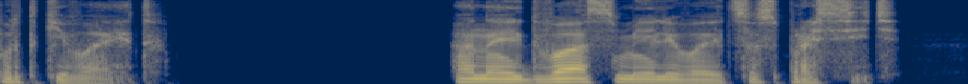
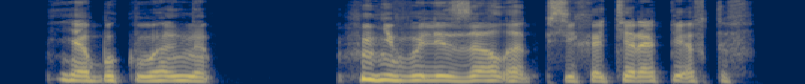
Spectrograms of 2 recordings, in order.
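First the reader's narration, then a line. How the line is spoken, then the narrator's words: Laughing through tears. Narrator (Russian): говорит смеясь сквозь слезы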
